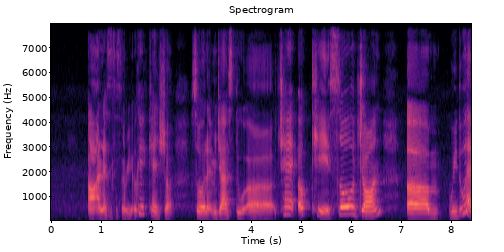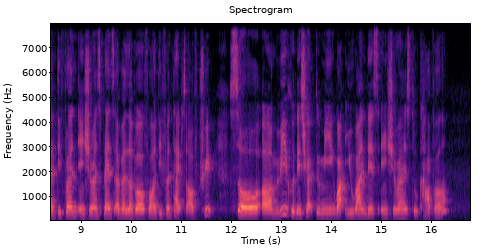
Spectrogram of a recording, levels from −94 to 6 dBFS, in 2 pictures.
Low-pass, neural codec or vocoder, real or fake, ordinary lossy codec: none; none; real; none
